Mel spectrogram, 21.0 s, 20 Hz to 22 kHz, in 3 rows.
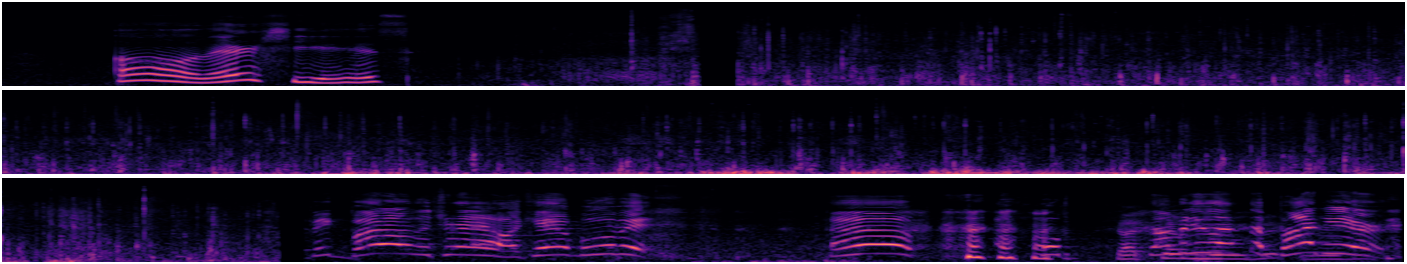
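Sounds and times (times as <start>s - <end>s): horse hooves clip-clopping on dirt: 2.3s - 17.0s.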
